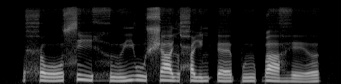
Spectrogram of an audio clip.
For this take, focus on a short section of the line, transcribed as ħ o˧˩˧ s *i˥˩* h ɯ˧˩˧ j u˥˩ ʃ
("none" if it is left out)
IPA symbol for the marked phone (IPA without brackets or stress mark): i˥˩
